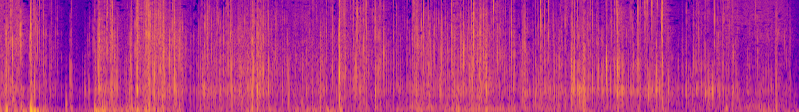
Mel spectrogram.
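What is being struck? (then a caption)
Woven polypropylene carrier bag. Fingertips and nails crumple an empty blue woven polypropylene IKEA BRATTBY carrier bag with straps and press it flat on the surface. The result is a dense, continuous crinkling and crackling with many sharp, bright snaps over a soft low rustle, each snap dying away almost instantly.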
